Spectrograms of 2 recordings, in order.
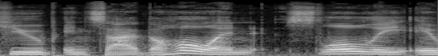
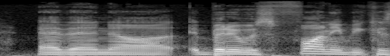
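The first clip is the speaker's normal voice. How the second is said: ordinary talk, nothing marked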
